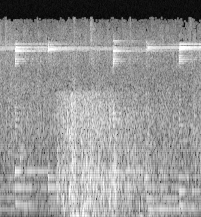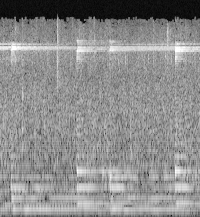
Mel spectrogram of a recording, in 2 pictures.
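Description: Rain with a roll of thunder about a second in, over slow music of long held notes.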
